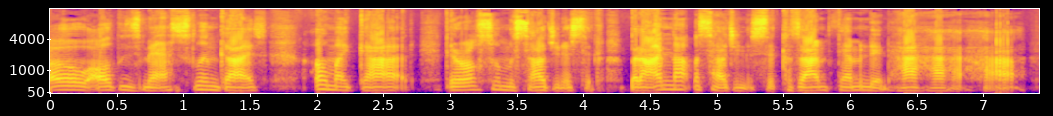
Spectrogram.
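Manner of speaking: condescending, smarmy, smug sneer with fake laugh. Mocking a commentator's smug take on masculine guys: mocking smarmy smug voice. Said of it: "he's saying this in such a smarmy, smug way".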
